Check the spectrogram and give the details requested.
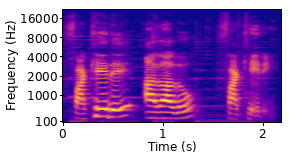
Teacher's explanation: en sardo sí se mantiene el sonido K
